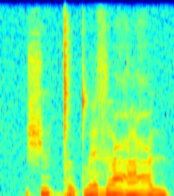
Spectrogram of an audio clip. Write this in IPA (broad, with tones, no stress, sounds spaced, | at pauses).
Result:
ʃ ɨ˧˥ ɡ͡ǀ ə̰˧˩ tʷ ɛ˩˧ z ə˧˥ ʕ a˩˧ ʕ ɨ˧˩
